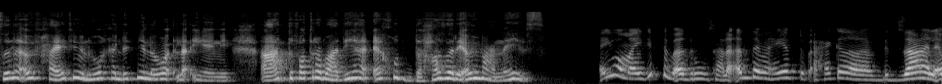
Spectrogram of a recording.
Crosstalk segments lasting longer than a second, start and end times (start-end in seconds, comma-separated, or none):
none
